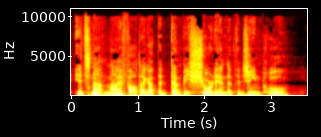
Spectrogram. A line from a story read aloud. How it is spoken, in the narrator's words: Ariel said with a laugh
